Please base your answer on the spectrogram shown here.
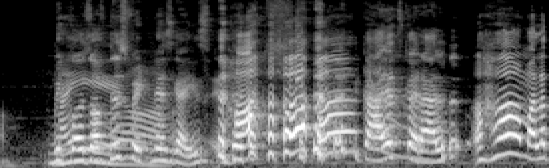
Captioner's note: Chuckles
